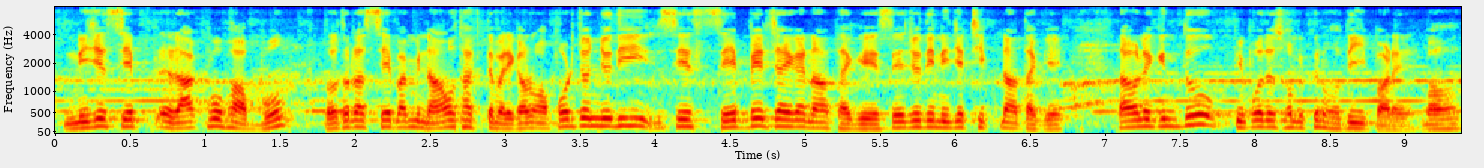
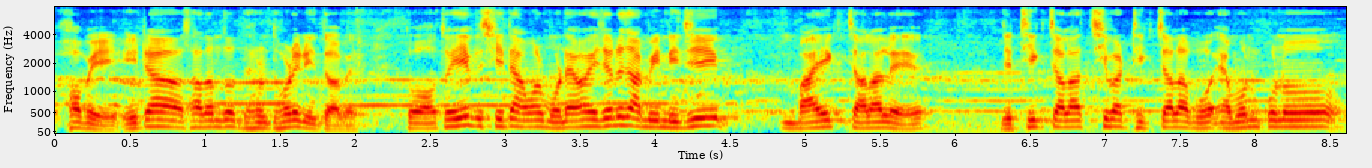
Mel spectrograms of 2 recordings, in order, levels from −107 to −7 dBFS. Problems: constant background noise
